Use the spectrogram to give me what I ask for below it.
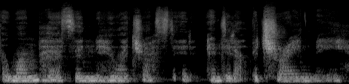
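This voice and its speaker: A man uses a put-on character voice at a very deep, low pitch. He talks at a moderate pace. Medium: video game. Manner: commanding, menacing.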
